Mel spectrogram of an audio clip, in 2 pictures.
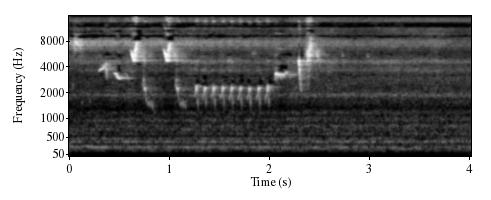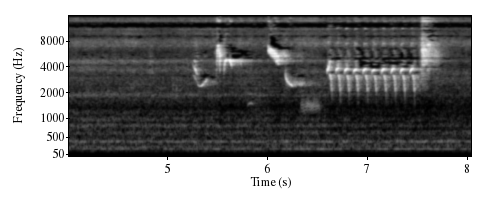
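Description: A songbird singing two phrases, each a few quick slurred notes ending in a fast trill, the second phrase higher-pitched than the first, over a steady low hum.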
